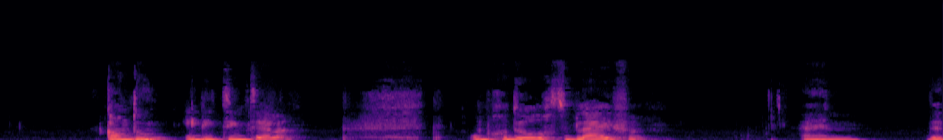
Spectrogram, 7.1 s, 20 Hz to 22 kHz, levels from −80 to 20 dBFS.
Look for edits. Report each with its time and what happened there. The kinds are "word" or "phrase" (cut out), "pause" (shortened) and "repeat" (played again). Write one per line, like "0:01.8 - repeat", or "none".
none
